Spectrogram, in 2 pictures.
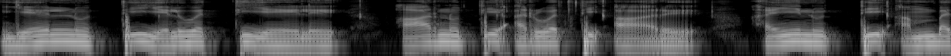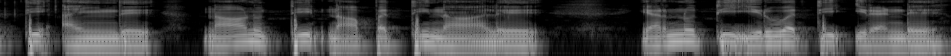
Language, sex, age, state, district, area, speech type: Tamil, male, 18-30, Tamil Nadu, Dharmapuri, urban, spontaneous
